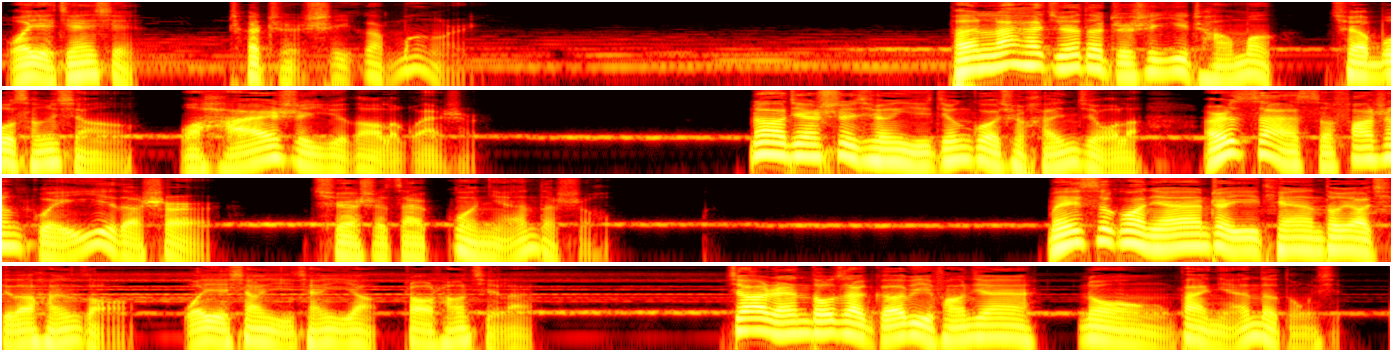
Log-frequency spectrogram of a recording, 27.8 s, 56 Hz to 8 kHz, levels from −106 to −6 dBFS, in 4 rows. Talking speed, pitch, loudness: 220 characters per minute, 150 Hz, -22 LUFS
